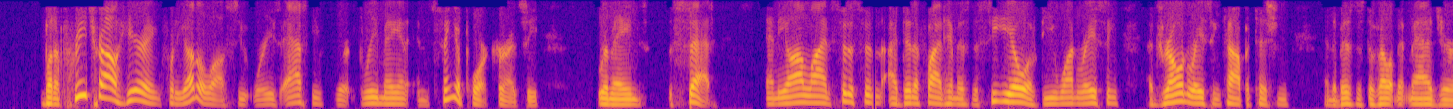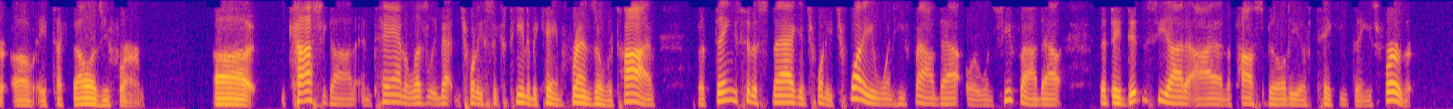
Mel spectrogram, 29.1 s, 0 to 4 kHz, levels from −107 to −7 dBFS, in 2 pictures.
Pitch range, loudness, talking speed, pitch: 110-140 Hz, -29 LUFS, 180 wpm, 120 Hz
